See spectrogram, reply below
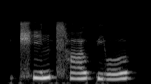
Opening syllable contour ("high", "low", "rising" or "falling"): rising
